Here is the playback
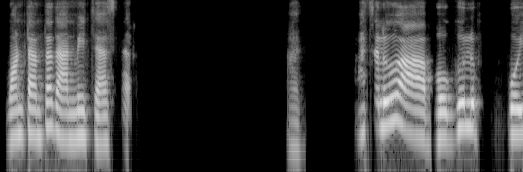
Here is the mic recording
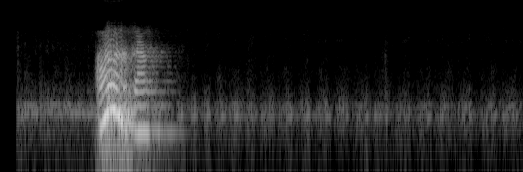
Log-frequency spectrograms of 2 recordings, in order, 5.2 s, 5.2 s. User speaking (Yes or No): Yes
